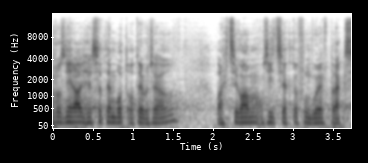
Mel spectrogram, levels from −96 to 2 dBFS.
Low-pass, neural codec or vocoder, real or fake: 14.4 kHz; codec, 44.1 kHz, 3.4 kbps, Pupu-Codec; fake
